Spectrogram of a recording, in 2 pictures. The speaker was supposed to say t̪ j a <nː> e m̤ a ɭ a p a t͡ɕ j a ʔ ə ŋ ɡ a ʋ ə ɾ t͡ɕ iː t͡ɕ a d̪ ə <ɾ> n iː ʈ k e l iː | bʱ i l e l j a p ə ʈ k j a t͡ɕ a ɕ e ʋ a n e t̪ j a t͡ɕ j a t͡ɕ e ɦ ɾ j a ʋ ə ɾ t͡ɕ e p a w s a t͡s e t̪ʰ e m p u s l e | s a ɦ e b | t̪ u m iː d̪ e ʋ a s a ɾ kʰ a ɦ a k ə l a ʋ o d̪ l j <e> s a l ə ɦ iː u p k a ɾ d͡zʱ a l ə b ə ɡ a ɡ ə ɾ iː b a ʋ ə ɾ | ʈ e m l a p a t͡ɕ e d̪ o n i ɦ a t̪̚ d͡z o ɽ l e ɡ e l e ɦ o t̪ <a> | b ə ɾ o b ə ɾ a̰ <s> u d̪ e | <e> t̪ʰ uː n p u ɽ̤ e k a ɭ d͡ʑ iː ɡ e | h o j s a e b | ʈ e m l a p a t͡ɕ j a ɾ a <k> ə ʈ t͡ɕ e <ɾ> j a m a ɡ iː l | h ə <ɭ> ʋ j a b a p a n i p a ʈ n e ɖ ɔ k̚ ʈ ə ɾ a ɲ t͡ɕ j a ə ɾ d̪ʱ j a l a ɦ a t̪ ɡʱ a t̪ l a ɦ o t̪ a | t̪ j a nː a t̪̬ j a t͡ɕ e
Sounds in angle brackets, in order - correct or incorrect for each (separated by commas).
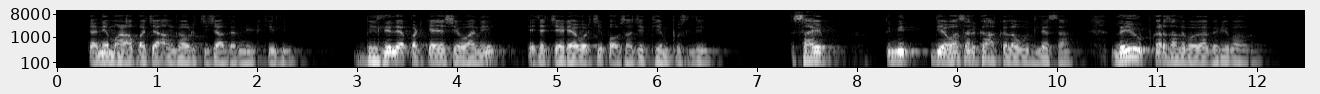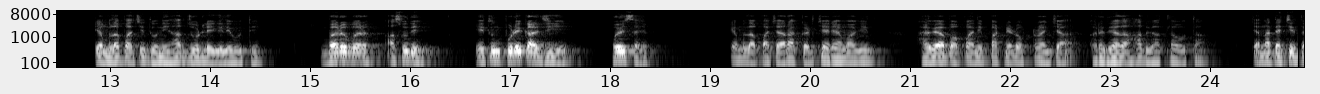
incorrect, correct, incorrect, incorrect, correct, correct, correct, correct, correct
